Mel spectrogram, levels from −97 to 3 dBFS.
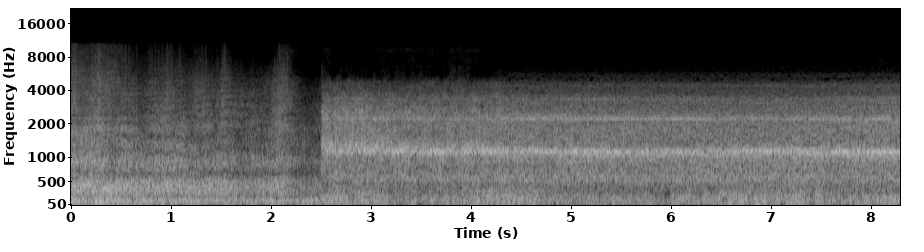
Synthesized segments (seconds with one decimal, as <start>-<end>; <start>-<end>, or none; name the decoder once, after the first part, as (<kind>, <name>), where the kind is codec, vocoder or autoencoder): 0.0-0.5 (codec, HILCodec); 2.1-4.3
